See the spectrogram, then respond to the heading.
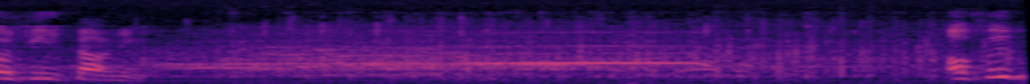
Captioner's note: applause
